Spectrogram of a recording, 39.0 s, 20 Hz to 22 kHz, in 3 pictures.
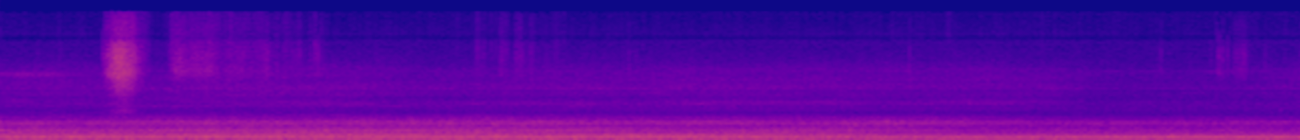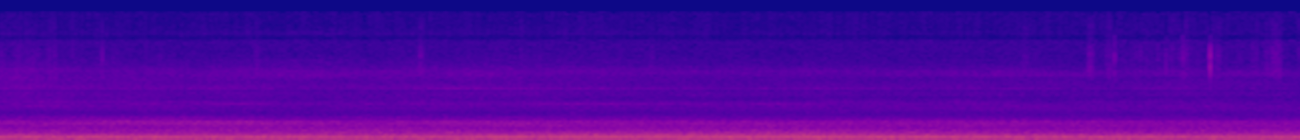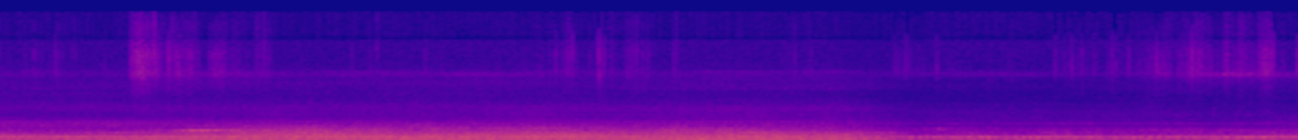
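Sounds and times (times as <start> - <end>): jet engines running: 23.1 - 38.9
rising engine whine: 26.9 - 37.8.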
